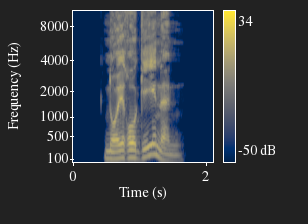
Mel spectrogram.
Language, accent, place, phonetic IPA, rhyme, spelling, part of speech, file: German, Germany, Berlin, [nɔɪ̯ʁoˈɡeːnən], -eːnən, neurogenen, adjective, De-neurogenen.ogg
- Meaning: inflection of neurogen: 1. strong genitive masculine/neuter singular 2. weak/mixed genitive/dative all-gender singular 3. strong/weak/mixed accusative masculine singular 4. strong dative plural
